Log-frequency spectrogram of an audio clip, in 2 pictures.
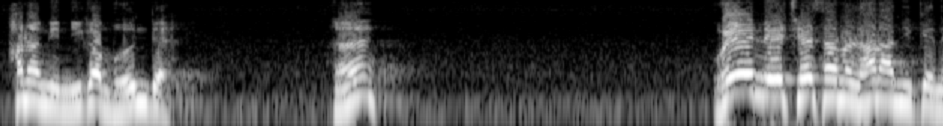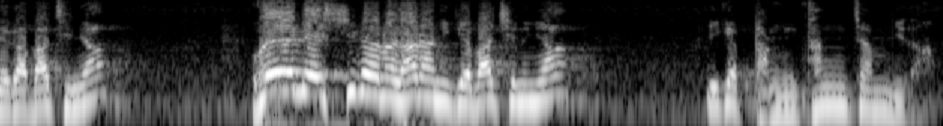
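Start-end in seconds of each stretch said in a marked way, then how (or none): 0.0-10.2 high, loud, indignant defiance; a wastrel mocking God, rising and loud; defiant sinner. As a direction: sneer back at God as the rebel. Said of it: "이 말입니다".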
